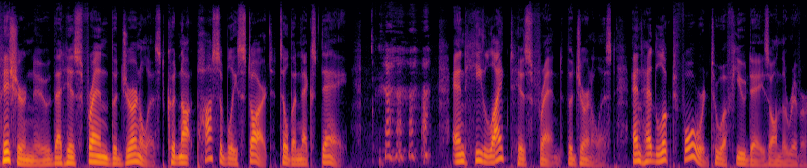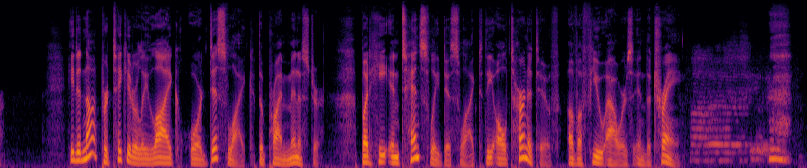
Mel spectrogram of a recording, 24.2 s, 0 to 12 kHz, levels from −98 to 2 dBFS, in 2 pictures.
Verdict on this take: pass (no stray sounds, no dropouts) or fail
fail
